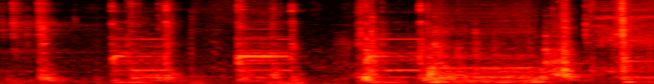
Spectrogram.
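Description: A computerized embroidery machine stitches out a quilt block, giving a quiet, busy mechanical whirring with rapid clicking bursts and short pauses between stitch runs, heard alone with no talk.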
